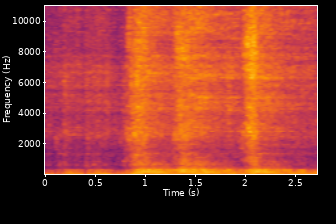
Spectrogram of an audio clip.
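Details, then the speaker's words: Honda CB750 four-cylinder, four carburetors, cold start on choke: uneven idle then blipped revs rising and sagging, only running with throttle held; rough cold running needing revs, cause unconfirmed. "my bike likes to be reved out when it's cold and let's get onto the road"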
